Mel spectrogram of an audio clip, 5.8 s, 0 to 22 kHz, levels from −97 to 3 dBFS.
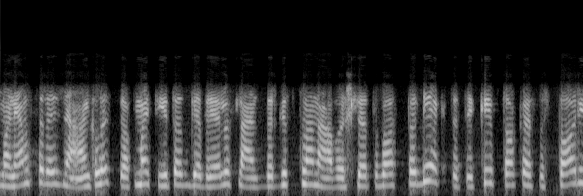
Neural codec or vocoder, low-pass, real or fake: none; 7.2 kHz; real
